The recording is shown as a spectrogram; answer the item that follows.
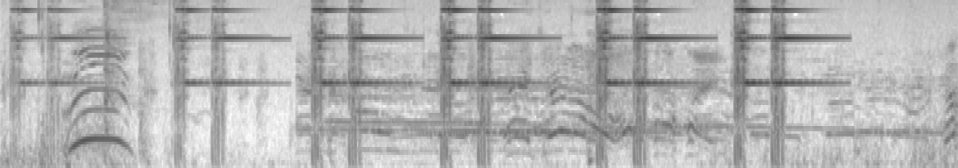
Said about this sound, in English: I didn't know he was using a little bell.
